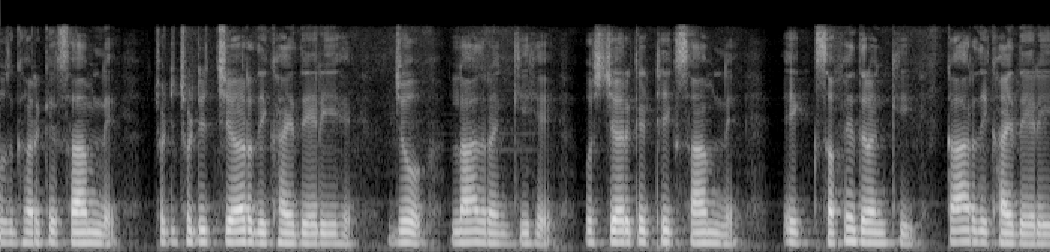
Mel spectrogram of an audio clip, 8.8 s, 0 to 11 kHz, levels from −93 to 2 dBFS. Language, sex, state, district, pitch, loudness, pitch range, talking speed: Hindi, male, Bihar, East Champaran, 135 Hz, -19 LUFS, 130-140 Hz, 200 wpm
